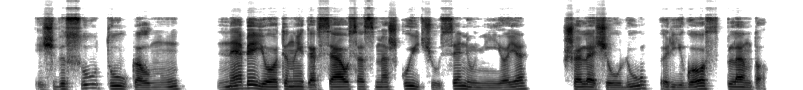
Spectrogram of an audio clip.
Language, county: Lithuanian, Šiauliai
